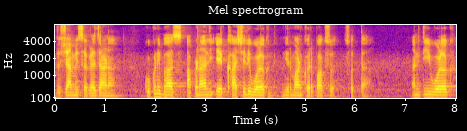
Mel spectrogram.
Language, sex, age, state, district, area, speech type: Goan Konkani, male, 18-30, Goa, Tiswadi, rural, spontaneous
